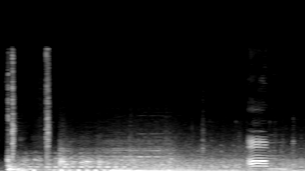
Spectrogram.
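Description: A car engine cranks with a couple of sharp clicks, then catches and settles into a steady low rumble that swells briefly near the end. Fairly loud, with no voices.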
